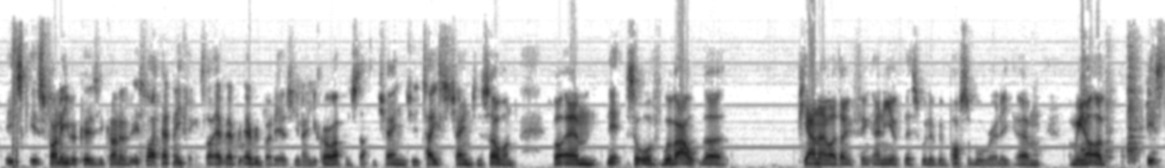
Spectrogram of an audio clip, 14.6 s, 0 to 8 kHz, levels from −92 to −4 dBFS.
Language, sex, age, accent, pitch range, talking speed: English, male, 20-39, British, 95-120 Hz, 225 wpm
